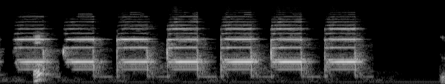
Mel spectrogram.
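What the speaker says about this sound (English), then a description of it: "I was playing an alarm to wake you up." An alarm plays through a live stream as seven evenly spaced, loud electronic beeping bursts with a strong harmonic buzz, followed by a brief silence, with no one talking over it.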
